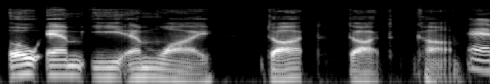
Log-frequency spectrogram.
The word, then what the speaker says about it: omemy: That's spelled o m e m y dot dot com.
